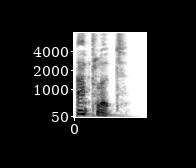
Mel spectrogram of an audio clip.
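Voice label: "applet", British English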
